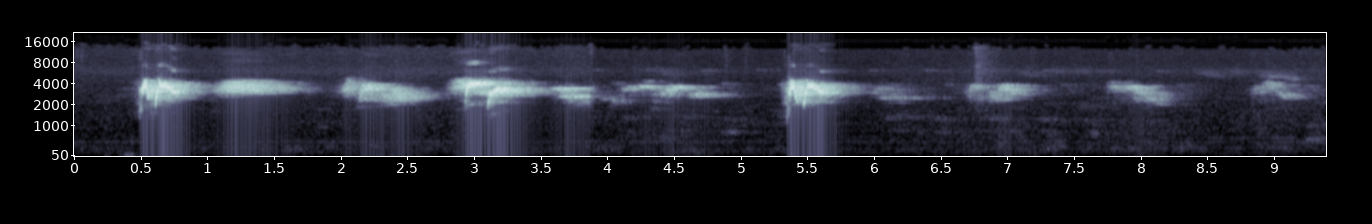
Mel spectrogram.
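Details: Female red-whiskered bulbul in a cage, calling to arouse males or find a partner: a lively sequence of about ten loud whistled notes, strongest at the start and middle, trailing off into softer, shorter whistles.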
